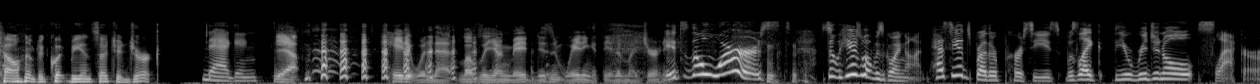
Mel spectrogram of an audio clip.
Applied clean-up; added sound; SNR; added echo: none; none; none; none.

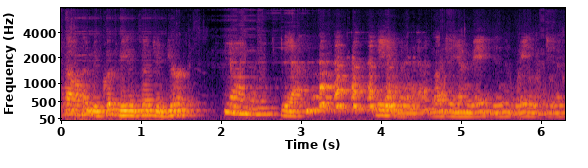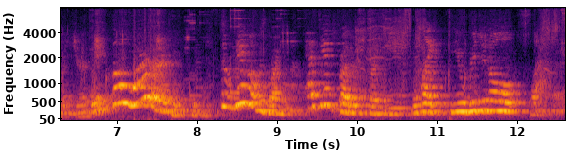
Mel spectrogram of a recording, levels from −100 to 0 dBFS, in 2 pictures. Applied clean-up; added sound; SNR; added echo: neural separator model SepFormer DNS4.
